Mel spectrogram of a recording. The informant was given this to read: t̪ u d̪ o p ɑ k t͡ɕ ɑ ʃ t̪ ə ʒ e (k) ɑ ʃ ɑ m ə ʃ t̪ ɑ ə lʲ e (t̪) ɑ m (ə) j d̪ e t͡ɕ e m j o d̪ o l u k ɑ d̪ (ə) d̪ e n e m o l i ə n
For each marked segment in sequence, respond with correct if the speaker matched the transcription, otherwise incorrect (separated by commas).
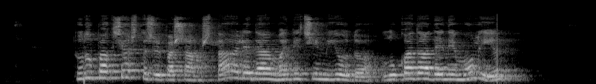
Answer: incorrect, incorrect, correct, incorrect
